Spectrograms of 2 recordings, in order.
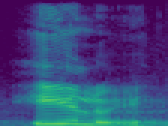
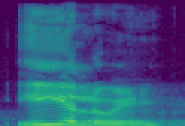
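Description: First: Much higher, desperate second cry; rising anguished cry. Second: Raised, pleading cry from the cross; anguished cry. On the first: Preacher voicing Jesus on the cross, higher desperate cry. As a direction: let the second Eloi break upward in anguish. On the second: Preacher voicing Jesus on the cross, first anguished cry. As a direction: call out the first Eloi in pain. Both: Acted. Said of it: "Då ropar han".

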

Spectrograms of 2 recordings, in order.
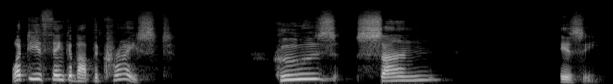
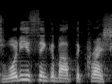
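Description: First: Higher, slow, with long pauses before "is he"; weighty quoted question. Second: "What do you think about the Christ?" rattled off fast; quick quote. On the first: Preacher quoting Jesus to the Pharisees, higher and weighted. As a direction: pose the question as if to the whole room. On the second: Preacher quickly re-quoting Jesus' question before moving on, fast. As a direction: run the question off in passing. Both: Acted.

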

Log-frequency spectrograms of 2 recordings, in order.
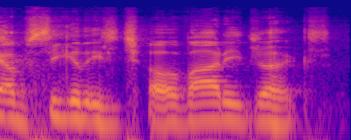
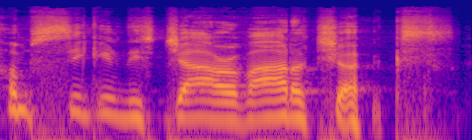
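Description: First: Said in the usual way. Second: "jar of artichokes" said so it sounds like "Joe Avati jokes"; misheard line. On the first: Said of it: "she goes, jar of artichokes". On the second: Shown as a demonstration. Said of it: "she didn't say".

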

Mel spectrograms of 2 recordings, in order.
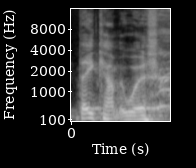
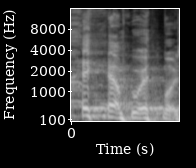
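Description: First: Said in the usual way. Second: Laughing. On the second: Retold or imitated. Restart through laughter.

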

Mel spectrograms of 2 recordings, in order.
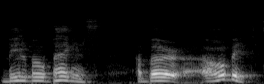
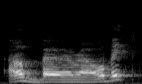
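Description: First: Higher-pitched, nervous little voice; frightened hobbit. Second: Loud, puzzled troll question; a bit startled. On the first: Captured Bilbo naming himself to trolls, frightened and high. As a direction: stammer it timidly, catching yourself. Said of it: "said poor Bilbo, shaking all over". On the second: Trolls repeating Bilbo's odd word, a bit startled. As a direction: echo it in mild troll bafflement. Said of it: "said they, a bit startled". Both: A narrator's reading.

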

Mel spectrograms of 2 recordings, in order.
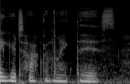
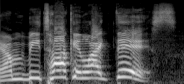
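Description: First: Hushed, half-whispered demo; softly lowered speaking voice; talking low. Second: Booming loud demo; demonstrating an overly loud voice; talking too loud. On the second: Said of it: "no way I'm gonna be talking like this". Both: Shown as a demonstration.

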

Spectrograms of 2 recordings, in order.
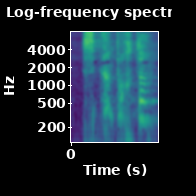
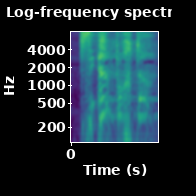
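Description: First: Whispered "C'est important", no voice. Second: High, ringing emphasis on "important"; emphatic. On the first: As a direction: breathe "important" as a hushed secret. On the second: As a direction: proclaim "important" with the pitch lifted high. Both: Shown as a demonstration.

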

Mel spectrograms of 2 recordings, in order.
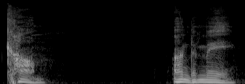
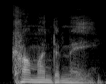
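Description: First: Low, soft "Come", long pause, then "unto me"; pause after COME. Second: Low, soft, in one unbroken phrase; gentle invitation. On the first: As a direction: let "Come" hang alone before finishing gently. Invitation repeated, broken by pause. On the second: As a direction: invite tenderly without pausing. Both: Acted.

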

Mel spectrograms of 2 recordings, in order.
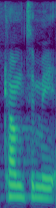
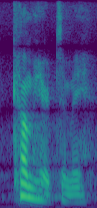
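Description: First: Savage. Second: Calm invitation. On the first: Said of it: "the most savage". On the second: Elijah calling the people close. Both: Retold or imitated.

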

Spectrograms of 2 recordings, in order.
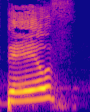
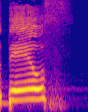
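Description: First: A firm spoken Deus; strong call. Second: Loud call of God. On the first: Pastor asks church to say it strong, firm call. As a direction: say Deus firmly out loud. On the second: Pastor leading the congregation, loud call. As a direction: shout Deus out strong. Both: Shown as a demonstration. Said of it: "fala bem forte".

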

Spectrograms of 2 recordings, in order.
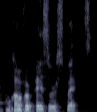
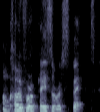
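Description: First: Said in the usual way. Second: Emphatic declaration. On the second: Shown as a demonstration.

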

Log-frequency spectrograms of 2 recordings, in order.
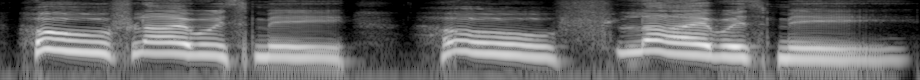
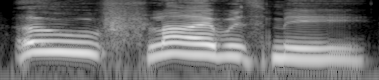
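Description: First: High, very slow, theatrical call; slow, distant-sounding, drawn-out "Ho, fly with me"; hammed-up lord. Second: High, slow drawn-out plea; a slow, high, romantic call; lord imploring. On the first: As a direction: ham it up like a melodrama hero. Refrain grows theatrical. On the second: Acted. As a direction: stretch the "oh" longingly. Lord's refrain.

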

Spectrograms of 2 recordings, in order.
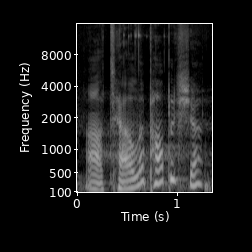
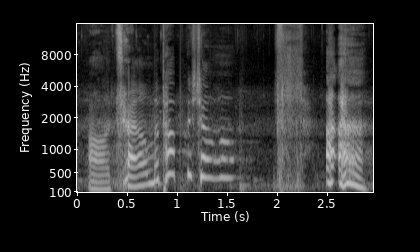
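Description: First: Said in the usual way. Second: Drawn-out, higher playful threat; slow mock-ominous. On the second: Real, not acted. Author jokingly threatening to report back to the publisher. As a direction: stretch it like a teasing warning.

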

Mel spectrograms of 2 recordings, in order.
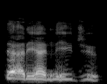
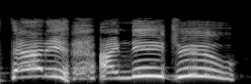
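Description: First: Said in the usual way. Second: High, loud, slow cry to God; shouted prayer. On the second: Real, not acted.

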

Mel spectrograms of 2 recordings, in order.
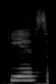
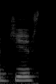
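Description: First: "gifs" with a hard g; hard-g pronunciation. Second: "gifs" with a soft g, like "jifs"; soft-g pronunciation. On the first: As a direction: say "gifs" with g as in "give". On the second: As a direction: start "gifs" with a j sound. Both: Shown as a demonstration. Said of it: "depending on how you pronounce it".

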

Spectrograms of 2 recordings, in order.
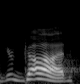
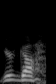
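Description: First: Regaining composure, louder declaration; proclaimed louder. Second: Emotional. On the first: Pastor recovering to proclaim to his congregation, louder. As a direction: push through the emotion and proclaim it. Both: Real, not acted. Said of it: "I'm so emotional this morning".

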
